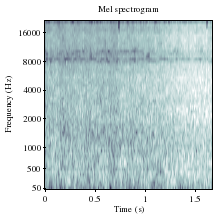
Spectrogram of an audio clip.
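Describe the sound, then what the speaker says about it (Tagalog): Strong typhoon wind from Typhoon Paolo roars steadily on a rocky shore with broadband rushing and buffeting against the microphone, a constant gusty blast that swells slightly toward the end. "Malakas na rin yung hangin dito."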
